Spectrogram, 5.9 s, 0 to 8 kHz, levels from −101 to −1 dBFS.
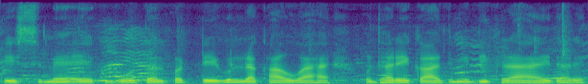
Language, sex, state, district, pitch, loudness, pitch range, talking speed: Hindi, male, Bihar, West Champaran, 125 Hz, -18 LUFS, 120-125 Hz, 165 wpm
